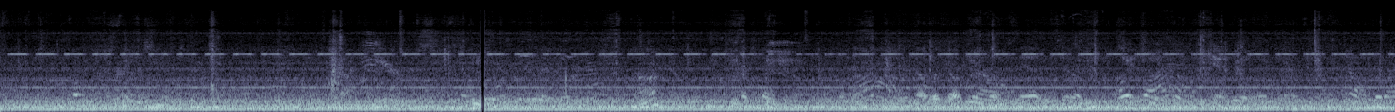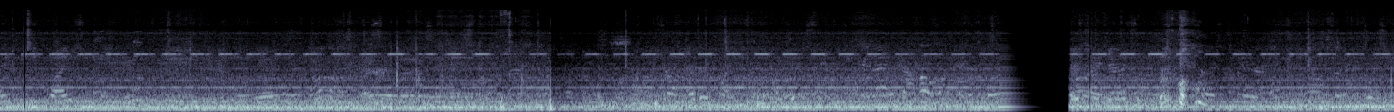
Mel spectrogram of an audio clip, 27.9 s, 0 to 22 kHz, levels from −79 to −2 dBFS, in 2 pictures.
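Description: Blocks of digital silence appear at 4.80–4.84 s (40 ms), 14.18–14.20 s and 24.84–24.86 s (20 ms each): the sound cuts out abruptly, as when the output buffer isn't filled in time. A long network dropout spans 23.95–24.66 s: the last sound smears into a fading buzz, then about 0.32 s of silence, and roughly 0.68 s of audio is missing, likely from packets that never arrived.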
